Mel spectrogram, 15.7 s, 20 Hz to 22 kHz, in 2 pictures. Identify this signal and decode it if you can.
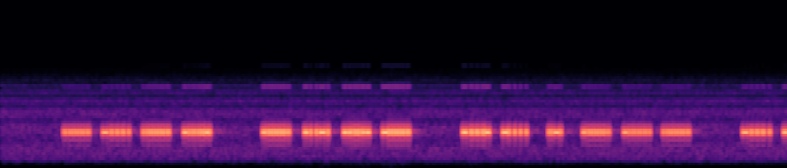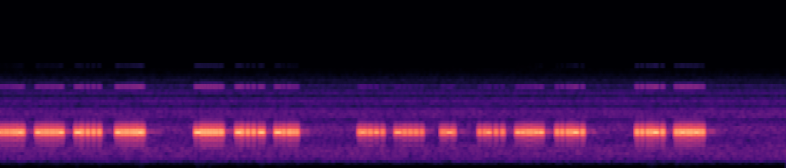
Hellschreiber (Feld-Hell, 122.5 baud), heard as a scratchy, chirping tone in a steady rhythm, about 880 Hz, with fading. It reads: 8P3G 240B AL12C3 FGOLG BUK 7P1Y0J JZ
